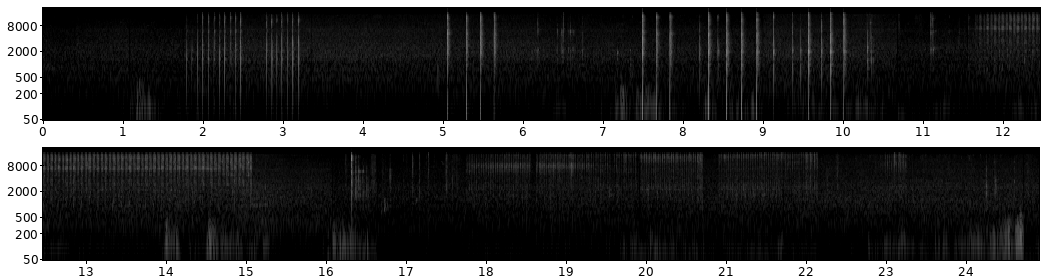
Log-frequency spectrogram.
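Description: About a dozen sharp strikes tapping a wooden wedge into the eye of a ball-peen hammer head, after two short bursts of rapid clicking. Then about three seconds of steady hacksaw sawing as the protruding wedge and handle end are cut flush with the head.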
